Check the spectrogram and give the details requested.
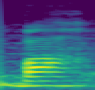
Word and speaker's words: Bach: Bar se pronuncia como se fosse um carioca dizendo a palavra bar.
